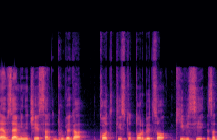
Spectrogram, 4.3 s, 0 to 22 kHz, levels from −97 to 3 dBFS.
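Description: From 1.01 to 3.21 s, after "vzemi ničesar", there is imaging from linear upsampling. Crude interpolation, consistent with a 24 kHz source, dulls the top band and leaves faint 12–24 kHz images that put a metallic shimmer on sibilants.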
